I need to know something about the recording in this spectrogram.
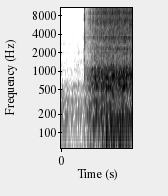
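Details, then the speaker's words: Motor of an EMC lab 360° turntable controller (about 1970, PCB marked 1959) run on the bench at 30 V and 50 mA (about 1.6 W): spins up instantly to a smooth, even whirr, no scraping or ticking; normal motor run. "And look at that. It spins. So, 30 volts and 50 milliamps is 1.6 watts. And it spins real nice and fine."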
